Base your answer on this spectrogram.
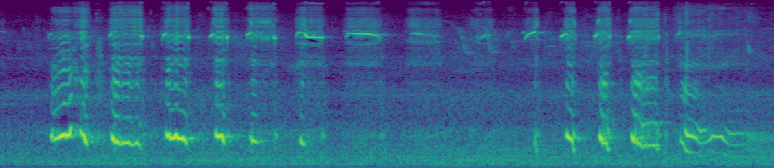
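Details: Pet female Labrador Retriever whimpering when her owners ignore her: a run of short, high whining cries, each bending up then down, about ten in eight seconds, with a brief quiet pause mid-way and a woman speaking Marathi afterwards.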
